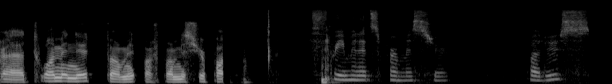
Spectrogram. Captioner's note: speaking French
